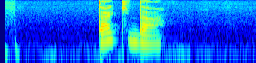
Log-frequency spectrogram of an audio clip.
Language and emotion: Russian, neutral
